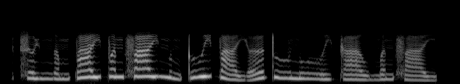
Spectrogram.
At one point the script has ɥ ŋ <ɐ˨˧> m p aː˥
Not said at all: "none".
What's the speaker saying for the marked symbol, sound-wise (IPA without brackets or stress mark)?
ɐ˧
